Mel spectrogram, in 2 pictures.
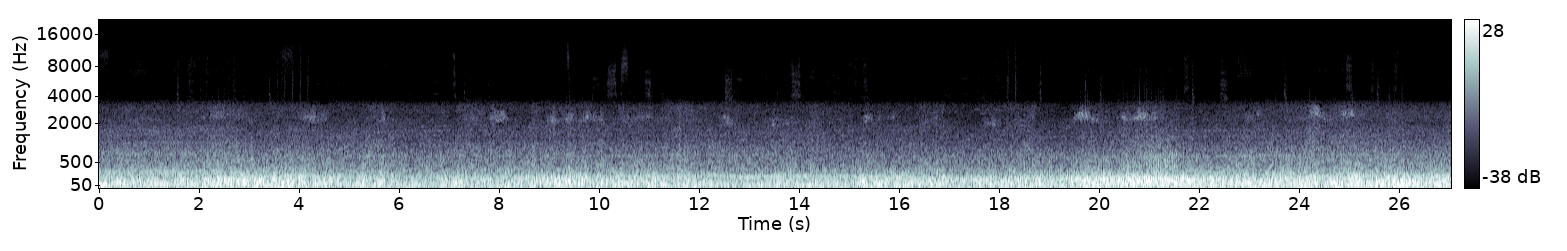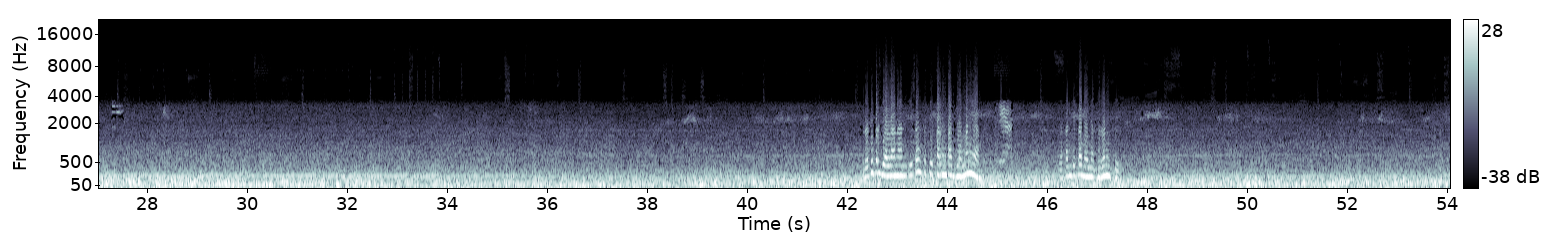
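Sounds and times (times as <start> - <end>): motorcycle engine running: 0.0 - 54.0
wind rushing over microphone: 0.0 - 54.0.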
